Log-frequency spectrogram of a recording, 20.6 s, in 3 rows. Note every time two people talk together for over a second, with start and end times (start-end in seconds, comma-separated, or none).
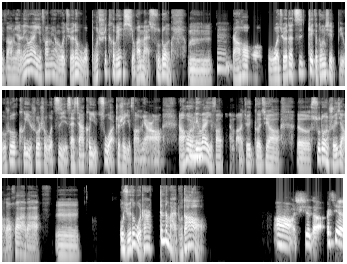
none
